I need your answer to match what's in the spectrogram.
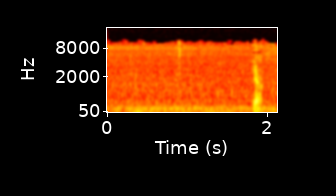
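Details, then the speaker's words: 2010 Audi A4 2.0 Quattro after P0300 misfire diagnosis (cylinder 3 coil previously changed) and spark plug fix: even, steady engine note with no stumbles or skips, no misfire seen; normal smooth running. "but overall the car runs smooth uh I hope you can hear the uh the engine voice I mean the engine noise there's no is like running smoothly that's what I mean"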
